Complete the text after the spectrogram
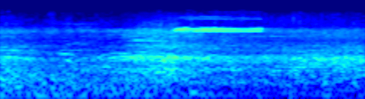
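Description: A stadium crowd roars louder as an attack nears the goal.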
